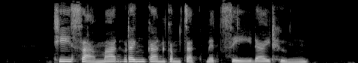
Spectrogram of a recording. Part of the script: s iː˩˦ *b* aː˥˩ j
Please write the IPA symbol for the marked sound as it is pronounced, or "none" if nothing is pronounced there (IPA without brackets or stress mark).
d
